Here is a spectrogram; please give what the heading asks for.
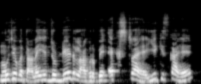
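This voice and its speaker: A male teacher giving an online class lecture, calling students "beta", drilling key terms and quizzing them for quick answers. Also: sits high.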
